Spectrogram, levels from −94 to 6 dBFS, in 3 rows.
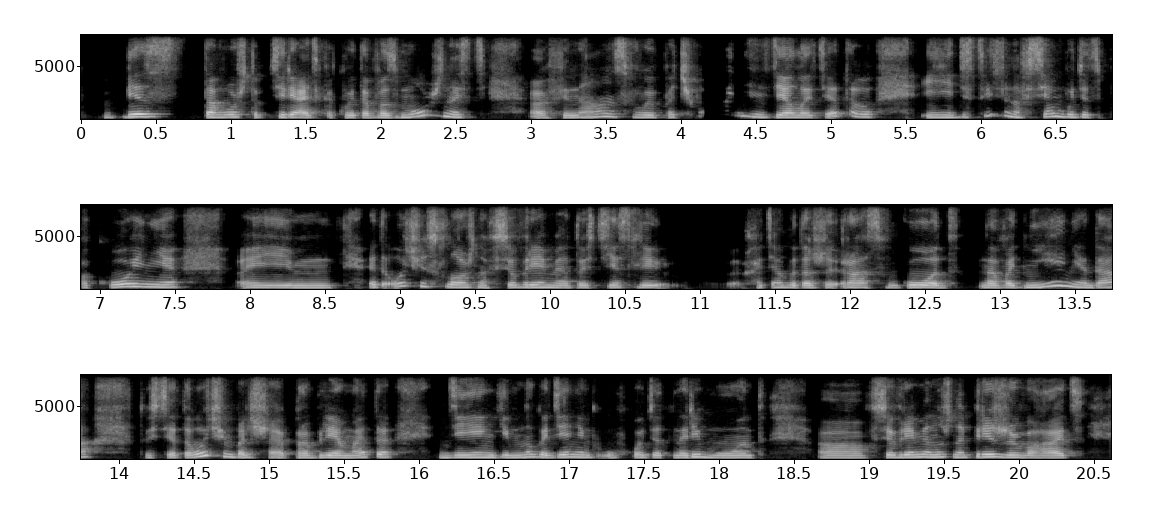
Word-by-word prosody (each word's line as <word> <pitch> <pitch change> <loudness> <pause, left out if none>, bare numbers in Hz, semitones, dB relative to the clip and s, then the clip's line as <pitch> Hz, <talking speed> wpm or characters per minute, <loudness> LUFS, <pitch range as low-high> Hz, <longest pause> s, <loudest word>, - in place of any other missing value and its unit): без 260 +4 +3
того, 230 +1 +4
чтоб 220 -2 -7
терять 230 -3 +3
какую-то 195 -1 -2
возможность, 230 - -1 0.2
а, - - -2
финансовую, 220 +3 -2
почему 225 +10 -6 0.2
бы 335 - -6
не 235 - 0
сделать 205 -2 +2
этого? 285 -4 -1 0.3
И, 220 -1 -1
действительно, 260 - -4
всем 270 +6 -1
будет 230 -2 -1
спокойнее, 230 +3 +1 0.4
а, - - -5
и 200 -1 +2
м. 190 0 -1 0.2
Это - - -1
очень 310 0 -2
сложно 220 -7 0
всё 200 +3 -1
время, 215 -3 +2
то - - -3
есть, 195 0 -5
если 205 - -1 0.4
хотя 215 +1 -5
бы 200 -1 -1
даже 200 +1 0
раз 205 -1 -2
в 195 - -5
год 200 -2 +4
наводнение, 210 - +2
да, 210 +4 0
то 210 - -13
есть 200 - -4
это 205 - +1
очень 310 -3 +3
большая 215 - -1
проблема. 200 0 +1
Это 230 +1 +1 0.3
деньги. 210 0 +2
Много 220 +2 +2
денег 225 0 +1
уходит 205 -1 -4
на 200 - -2
ремонт. 195 -3 0 0.3
А, 185 -1 -3
всё 215 +3 +1
время 230 +2 +4
нужно 230 -2 +1
переживать, 210 - +2
215 Hz, 160 wpm, -23 LUFS, 200-235 Hz, 0.4 s, того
